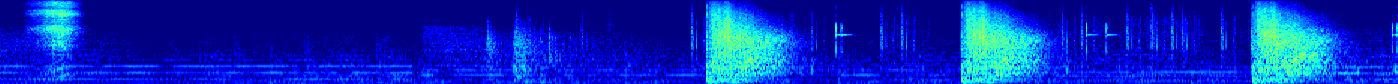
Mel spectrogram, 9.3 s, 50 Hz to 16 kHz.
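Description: Resident Evil 2 gunfire: several loud, sharp shotgun-like blasts at roughly two-second intervals, with quieter game sounds and clicks between them.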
